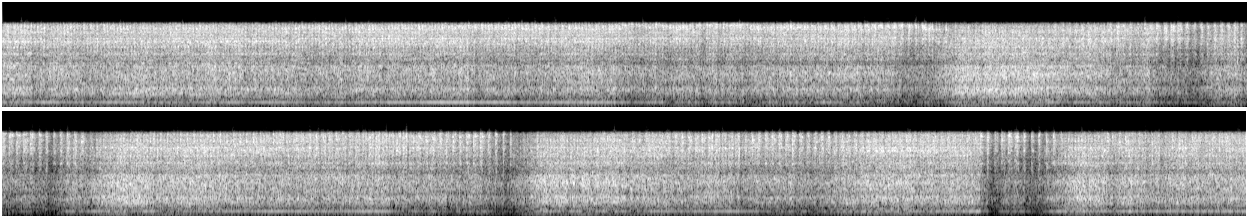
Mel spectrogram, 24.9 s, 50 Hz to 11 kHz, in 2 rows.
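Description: Continuous loud drone of a wood lathe roughing out a green log bowl with a 3/8 gouge, a steady hum and chatter of the tool cutting with brief dips in intensity.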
